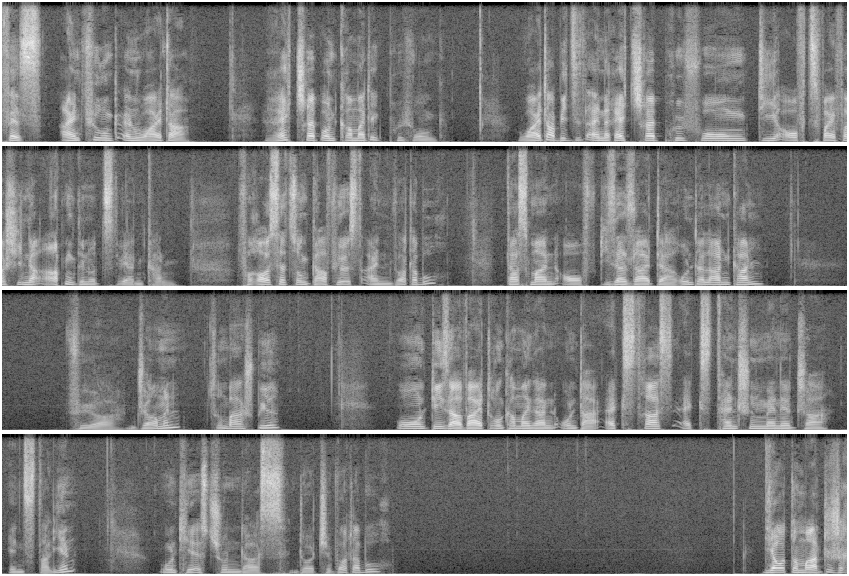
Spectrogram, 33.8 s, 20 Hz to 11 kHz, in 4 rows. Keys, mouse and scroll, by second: 12.3 middle click, 12.3 scroll down 1, 19.4 click, 21.0 click, 23.4 click, 25.5 click, 30.2 click, 30.8 click.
